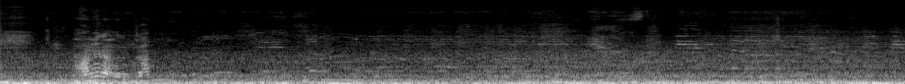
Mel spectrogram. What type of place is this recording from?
car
